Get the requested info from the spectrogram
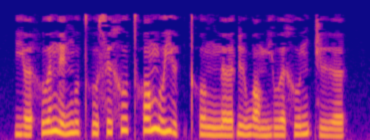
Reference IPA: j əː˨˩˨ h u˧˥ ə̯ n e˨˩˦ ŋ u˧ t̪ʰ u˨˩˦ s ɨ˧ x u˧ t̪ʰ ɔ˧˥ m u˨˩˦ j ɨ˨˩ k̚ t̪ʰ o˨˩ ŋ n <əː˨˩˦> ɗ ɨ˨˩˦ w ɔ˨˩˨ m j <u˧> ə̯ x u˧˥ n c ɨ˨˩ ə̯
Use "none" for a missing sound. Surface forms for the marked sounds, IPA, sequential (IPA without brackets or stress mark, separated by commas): əː˨˩˦, u˨˩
